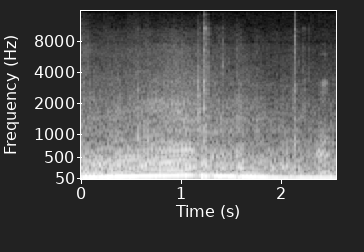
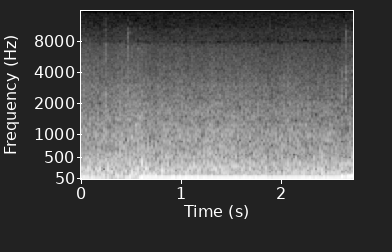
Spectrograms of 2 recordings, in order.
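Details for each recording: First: Stock Nissan 240SX (KA engine) cold, revved above about 3000-4000 rpm: revs drop back with sharp single exhaust pops; owner suspects the coolant temp sensor and is replacing it, unconfirmed. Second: Stock Nissan 240SX (KA engine) that popped between shifts when cold above 3,000–4,000 rpm, test-driven after a coolant temperature sensor replacement: it pulls cleanly through rising revs and gear changes with no pops, though one pop is later heard.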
